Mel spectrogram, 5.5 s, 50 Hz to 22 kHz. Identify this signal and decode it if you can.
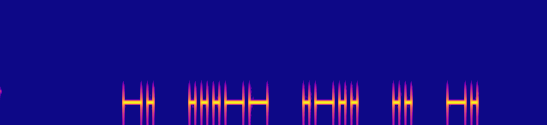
Morse code, heard as a keyed tone, about 20 wpm, spaced as for 14 wpm, 700 Hz. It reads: N3LIN
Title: 128 Lesson 21g - Number 6 - Call Signs 20wpm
